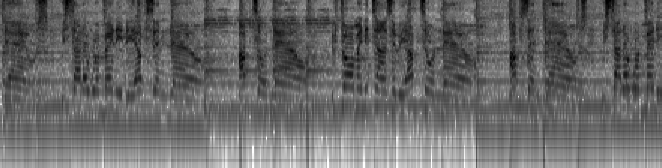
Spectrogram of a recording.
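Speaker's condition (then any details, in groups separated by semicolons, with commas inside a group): No condition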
